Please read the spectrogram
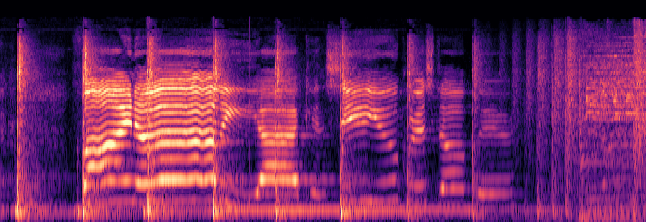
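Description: A young voice singing a melody over a steady beat on a cajón, about three hits every two seconds, fading toward the end.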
